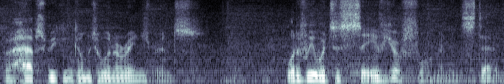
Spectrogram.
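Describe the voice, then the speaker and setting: A man playing a cool, threatening adventurer in a tabletop game, speaking in a measured, deliberate way. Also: medium pitch, very animated. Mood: calm negotiating. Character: cool, threatening male adventurer, offering bargains. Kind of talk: in-character tabletop role-play.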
